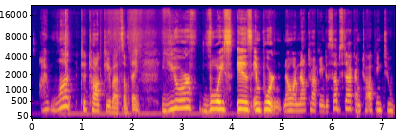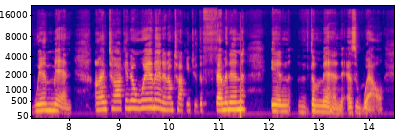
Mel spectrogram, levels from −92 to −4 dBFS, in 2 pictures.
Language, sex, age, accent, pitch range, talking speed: English, female, 50-69, American, 160-230 Hz, 155 wpm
